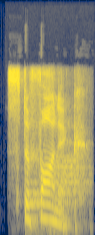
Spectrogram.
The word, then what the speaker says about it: Stefanik: country ohay okay um quick correction because neither one of us knew the correct pronunciation of uh This Woman's name but our uh trusty programming director Judith wrote in and it's stefanic okay so in the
